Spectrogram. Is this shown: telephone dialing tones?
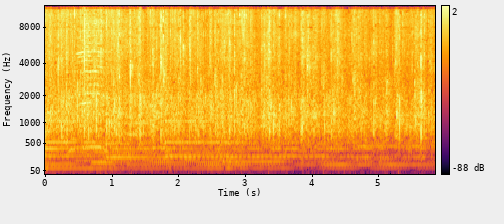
no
